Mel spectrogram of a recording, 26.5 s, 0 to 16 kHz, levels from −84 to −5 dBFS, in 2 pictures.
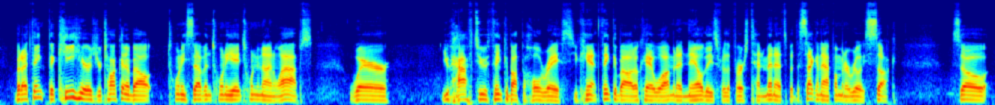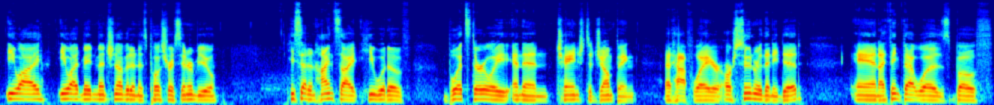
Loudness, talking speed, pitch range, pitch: -21 LUFS, 200 wpm, 115-135 Hz, 125 Hz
